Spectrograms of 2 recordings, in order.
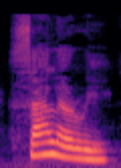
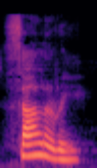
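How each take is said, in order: First: The word is said slowly. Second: The word is said quickly. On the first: "berlatih dengan perlahan" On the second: "berlatih dengan lebih cepat"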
